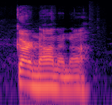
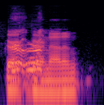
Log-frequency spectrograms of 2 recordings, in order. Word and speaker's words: Garnanana: It's kind of like you said it like banana, but you know, it's more like Garnanana. Garnanana.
